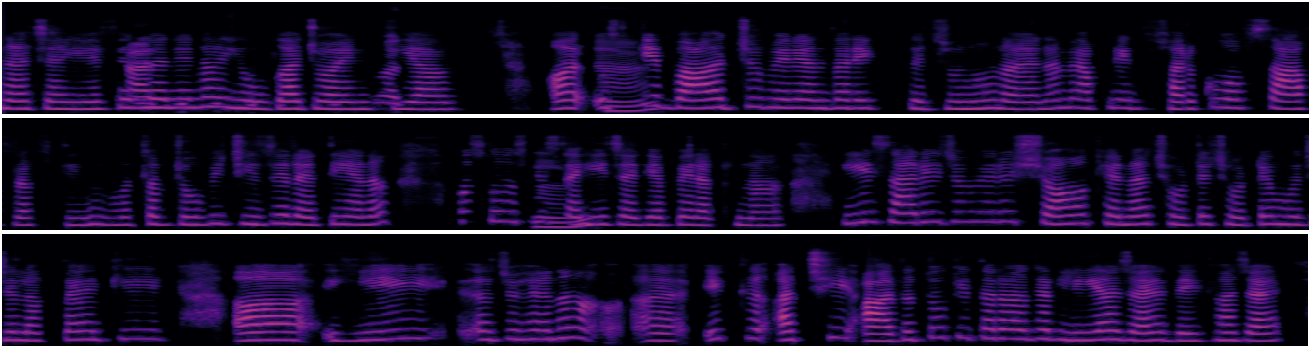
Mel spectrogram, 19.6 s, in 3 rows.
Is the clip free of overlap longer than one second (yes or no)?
no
